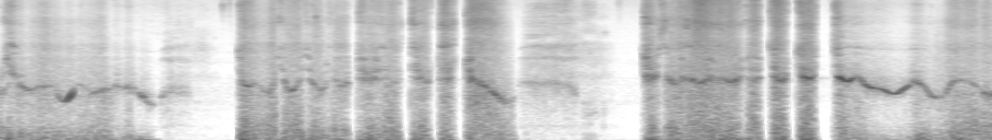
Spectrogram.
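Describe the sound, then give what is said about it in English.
Someone whistles a bird's warble, a wavering mid-pitched tone in several phrases separated by brief pauses, over a rough, scratchy background noise. “And that's when the warbling stomach, my stomach was like a bird in the air. Is that, what? How does the bird warble?”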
